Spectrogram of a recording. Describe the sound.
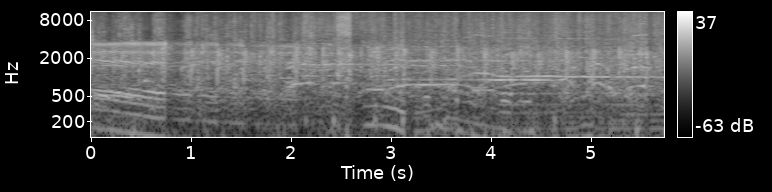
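A French television studio audience claps and cheers for arriving guests, dense applause running throughout with voices calling and talking over it.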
